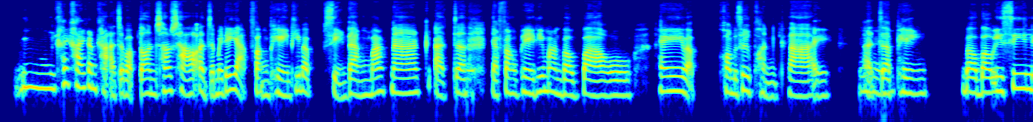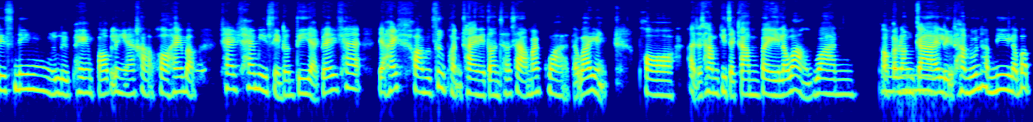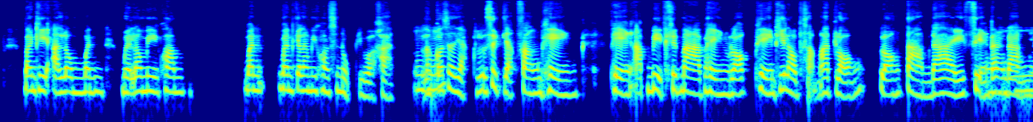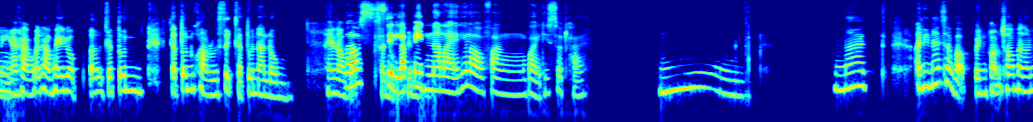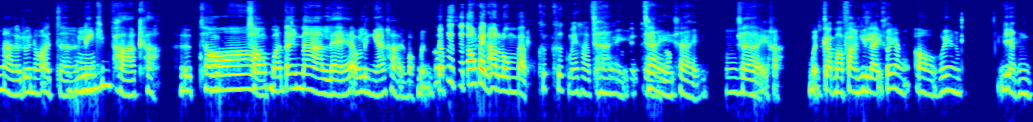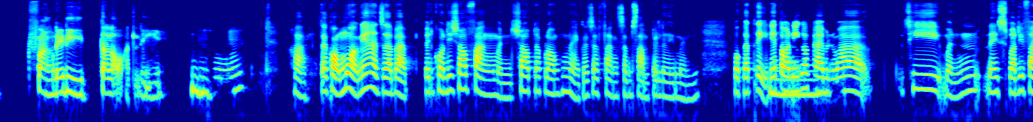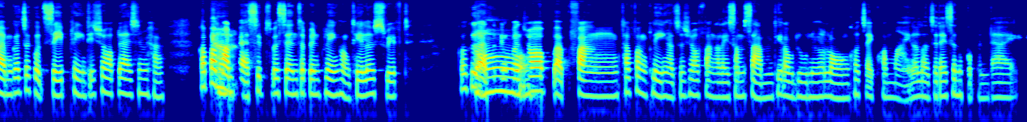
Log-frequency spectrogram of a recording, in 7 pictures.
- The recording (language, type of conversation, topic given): Thai, unstructured, ระหว่างการฟังเพลงกับการดูหนัง คุณชอบทำอะไรมากกว่ากัน?
- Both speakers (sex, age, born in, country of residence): female, 25-29, Thailand, Thailand; female, 40-44, Thailand, Sweden
- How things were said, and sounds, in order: in English: "easy listening"; in English: "upbeat"; other background noise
